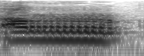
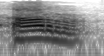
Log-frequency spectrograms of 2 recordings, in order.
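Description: First: The r is trilled with many repeated taps. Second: The r is tapped only once or twice. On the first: The speaker calls it wrong. "ولا نقول أر، لأنه يتولد من ذلك راءات كثيرة، وهذا لحن" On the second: The speaker calls it right. "فنقول أر"

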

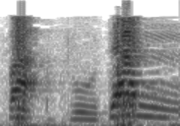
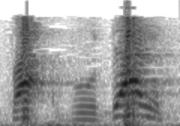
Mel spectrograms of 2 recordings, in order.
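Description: No difference in how they are said.

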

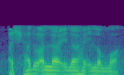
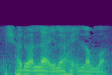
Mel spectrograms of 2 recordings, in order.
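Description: Both takes have the same delivery.

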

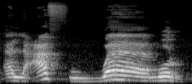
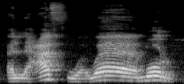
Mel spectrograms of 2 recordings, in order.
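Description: First: The vowel is dropped and the two sounds merge. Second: The vowel before the second word is partly hidden. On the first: "أو الإدغام الكامل" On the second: "إخفاء الحركة"

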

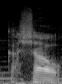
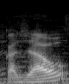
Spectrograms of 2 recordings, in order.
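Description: First: The LL is said with a sh sound. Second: The LL is said with a soft j sound. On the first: "é mais portenho" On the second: "ele é tem som de J"

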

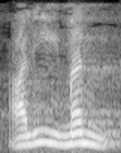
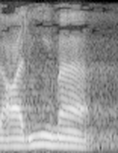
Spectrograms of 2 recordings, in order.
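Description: First: The word ends with an 'n' sound. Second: The word ends with a long 'a' vowel.

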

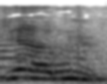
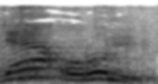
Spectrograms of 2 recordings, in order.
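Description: First: The r sound is light and thin. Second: The r sound is heavy and full. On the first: The speaker calls it wrong. "ما تقوليش جار" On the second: The speaker calls it right. "لأن الراء فيها إيه؟ تفخيم"

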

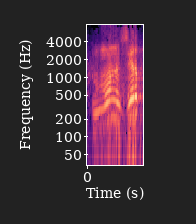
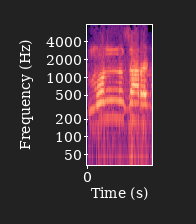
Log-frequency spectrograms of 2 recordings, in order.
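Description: First: The vowel after the dh sound is i. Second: The vowel after the dh sound is a. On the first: One who warns. The speaker calls it wrong. "منذر پیغمبر ہوتا ہے" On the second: Those who were warned. The speaker calls it right. "زال پہ زبر پڑو، زیر نہ آئے کہیں"

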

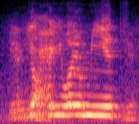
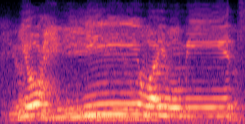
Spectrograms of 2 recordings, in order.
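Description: First: The final ee vowel of yuhyi is cut short. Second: The final ee vowel of yuhyi is held two counts. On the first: The speaker calls it wrong. "كيف تنطق خطأ؟" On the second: The speaker calls it right. "كيف الصح؟ ... يحيي حركتين"

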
